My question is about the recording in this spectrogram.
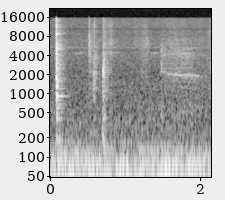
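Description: Two light clicks, the first sharp and the louder, the second about half a second later, over a low steady hum in a quiet room.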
